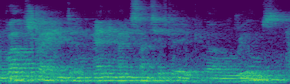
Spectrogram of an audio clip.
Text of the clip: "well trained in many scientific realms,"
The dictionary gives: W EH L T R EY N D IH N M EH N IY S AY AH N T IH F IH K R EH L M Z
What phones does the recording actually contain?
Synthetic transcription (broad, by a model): W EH L T R EY N D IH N M EH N IY S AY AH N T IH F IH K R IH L M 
